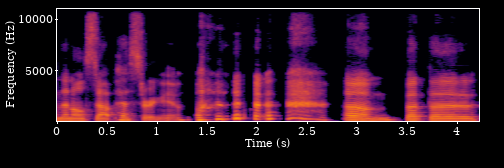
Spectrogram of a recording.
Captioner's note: laughter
